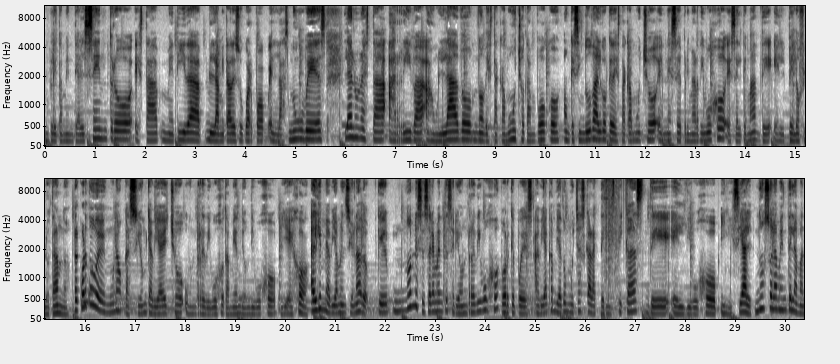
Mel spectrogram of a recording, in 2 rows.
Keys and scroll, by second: 0.0-1.1 typing, 2.5 i, 2.7 i, 3.7 ctrl+z, 4.0-10.9 typing, 4.3 ctrl+z, 9.7 ctrl+z, 10.3 ctrl+z, 10.6 ctrl+z, 10.7 ctrl+z, 11.2 ctrl+z, 11.4 ctrl+z, 11.5 ctrl+z, 11.7 ctrl+z, 12.1 ctrl+z, 12.3 ctrl+z, 12.4-13.7 typing, 12.8 ctrl+z, 12.9 ctrl+z, 13.1 ctrl+z, 13.8 ctrl+z, 14.8-17.4 typing, 15.3 ctrl+z, 18.6 i.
